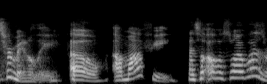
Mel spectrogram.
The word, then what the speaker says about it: Amalfi: It's from, how do you pronounce this? It's from Italy. Oh, Amalfi. So I was right. Okay, Yeah. so it's Amalfi.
